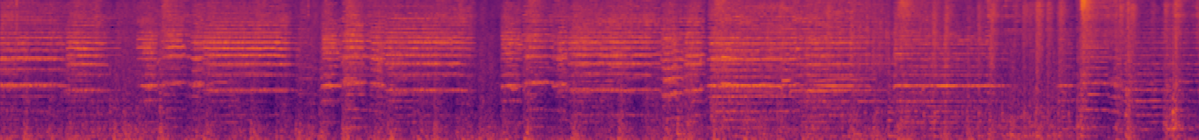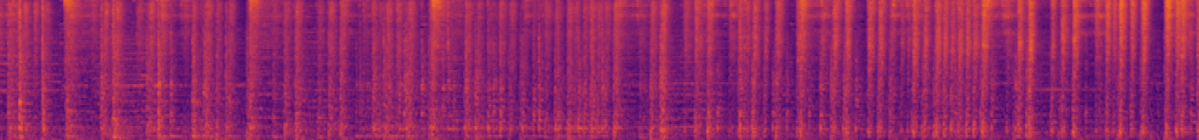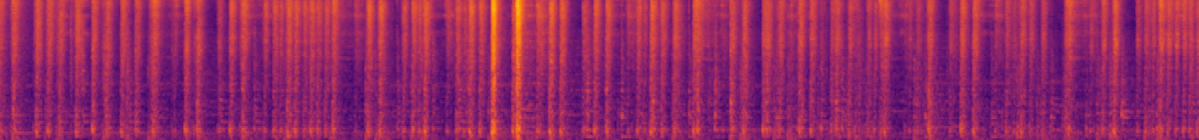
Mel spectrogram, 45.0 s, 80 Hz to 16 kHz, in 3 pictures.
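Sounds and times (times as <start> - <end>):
held wind melody: 0.0 - 20.4
snare drums rolling: 0.0 - 44.9.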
